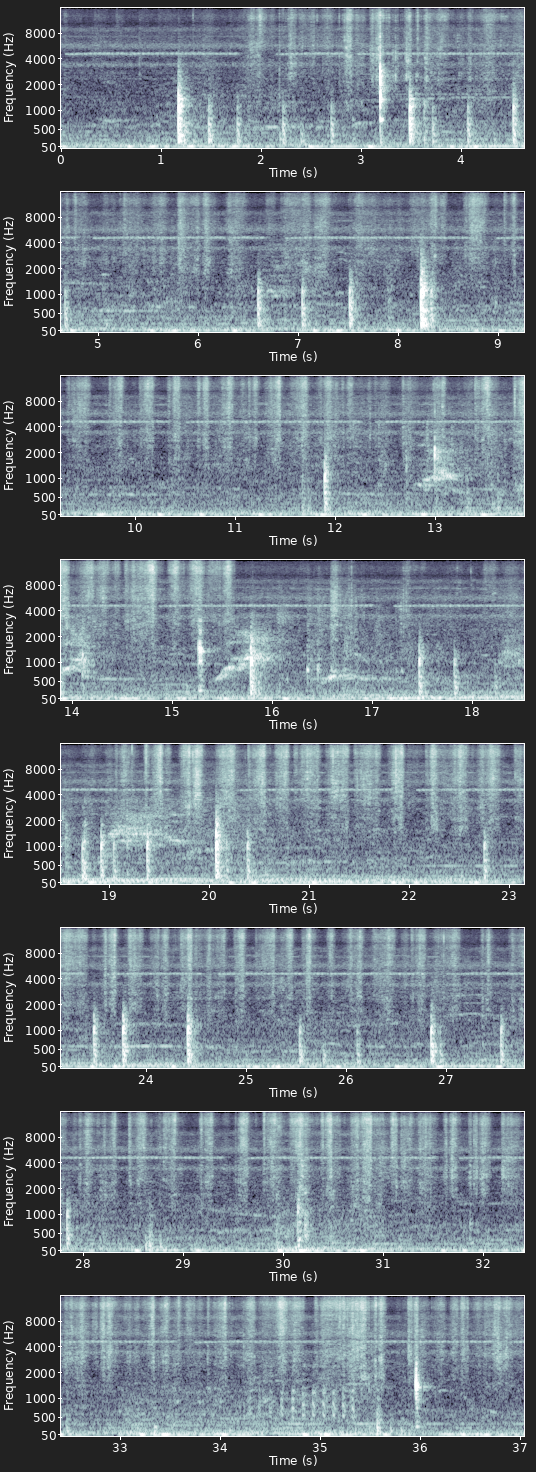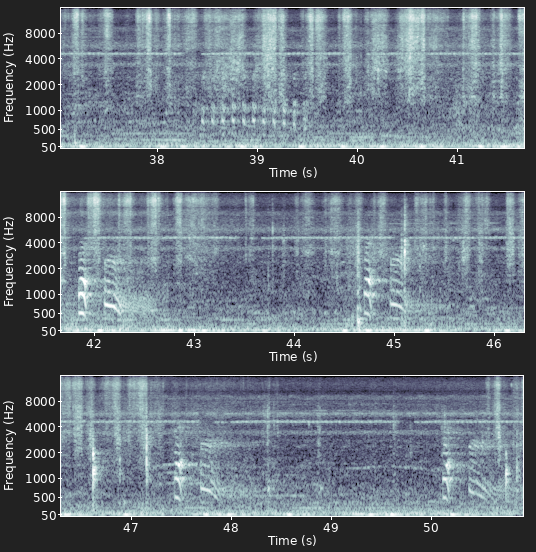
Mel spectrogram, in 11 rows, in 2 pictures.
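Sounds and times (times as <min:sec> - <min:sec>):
small brush clicks and taps: 0:01.2 - 0:15.8, 0:18.7 - 0:41.7
soft rubbing: 0:01.2 - 0:47.5.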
